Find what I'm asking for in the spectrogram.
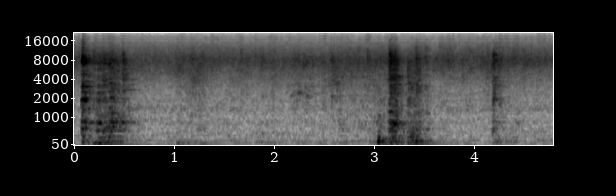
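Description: Fresh boal fish go into a hot pan of oil for a Bengali tel jhal curry, setting off a loud hissing sizzle with bursts of stirring and clatter, up close and with no voices.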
